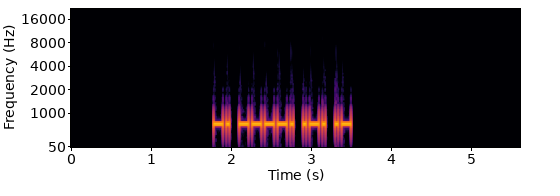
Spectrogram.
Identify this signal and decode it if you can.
Morse code, heard as a keyed tone, about 30 wpm, 700 Hz. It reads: N9RA
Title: USA Call Signs - 4 Characters - 30wpm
